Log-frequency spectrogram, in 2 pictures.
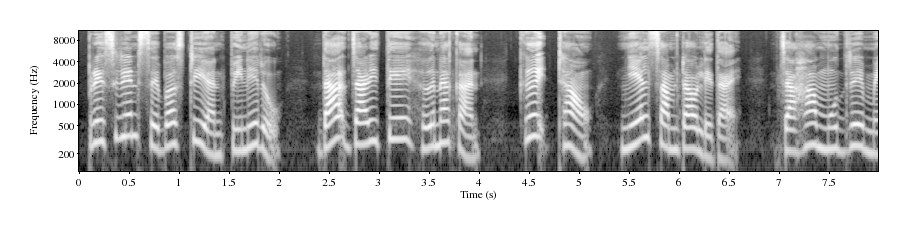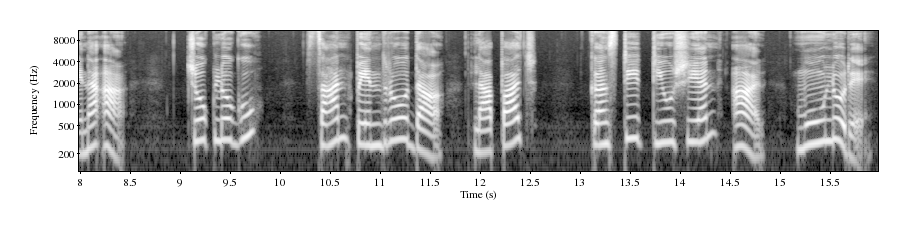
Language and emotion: Santali, neutral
